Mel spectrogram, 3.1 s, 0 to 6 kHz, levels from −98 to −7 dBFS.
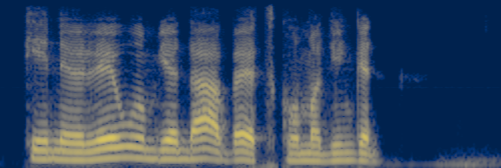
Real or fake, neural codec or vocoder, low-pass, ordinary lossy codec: fake; codec, 16 kHz, 0.5 kbps, X-Codec, HuBERT features, trained on LibriSpeech; 5.4 kHz; none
